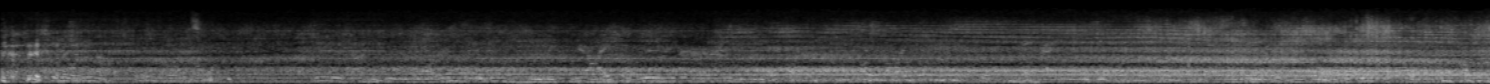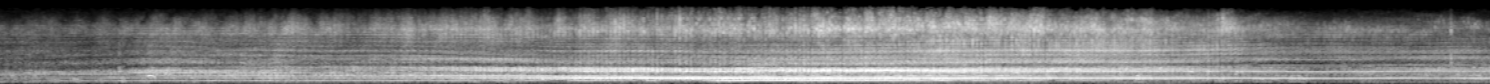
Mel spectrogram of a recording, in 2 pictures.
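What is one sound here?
A propeller plane's engine drones overhead, growing louder as it passes close and shifting in pitch.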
